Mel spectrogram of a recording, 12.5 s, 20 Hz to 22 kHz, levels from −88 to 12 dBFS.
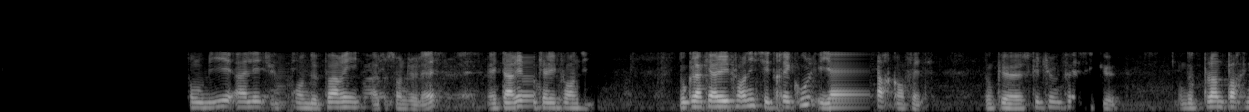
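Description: The whole clip carries plainly audible iLBC codec damage. This narrowband codec discards everything above 4 kHz, so a spectrogram shows a hard ceiling there. Speech sounds slightly rough and synthetic, consistent with the 15.2 kbps mode coding each 20 ms frame independently.

From 2.36 to 5.05 s there is feedback echo between two devices. Another device on the same call replays this microphone's sound, which gets picked up again. Each syllable returns roughly every 300 ms at up to about 20 dB below the speech. On a spectrogram these appear as faint, evenly spaced ghost copies of each syllable.

Lost iLBC frames occur three times. Between 2.72 and 2.94 s, 140 ms goes missing in scattered pieces, the longest run about 100 ms. At 5.24 to 5.35 s, 100 ms is lost. From 8.32 to 8.80 s, 460 ms is lost. In each case the decoder repeats the last pitch cycle mixed with noise, so the sound holds as a buzzy, breathy vowel that fades during the long gap. 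The waveform shows a flat, repetitive stretch, and the spectrogram shows frozen horizontal harmonics smearing into noise. Normal speech resumes almost at once.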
